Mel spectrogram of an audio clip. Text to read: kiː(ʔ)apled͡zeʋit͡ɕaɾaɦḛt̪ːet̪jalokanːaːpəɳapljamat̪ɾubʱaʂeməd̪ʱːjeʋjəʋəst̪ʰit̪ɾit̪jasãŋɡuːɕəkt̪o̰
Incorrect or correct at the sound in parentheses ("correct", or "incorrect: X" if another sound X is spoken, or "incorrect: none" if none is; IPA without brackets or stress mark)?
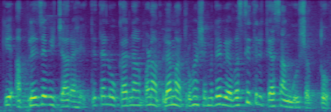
correct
